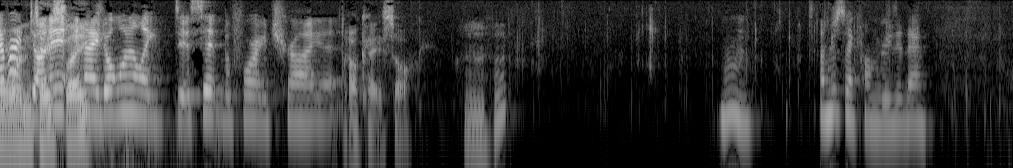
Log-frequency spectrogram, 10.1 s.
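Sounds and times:
speech: 0:00.2 - 0:05.2, 0:07.2 - 0:07.6, 0:08.2 - 0:09.4
biting and chewing a peanut butter and jelly sandwich: 0:03.3 - 0:10.1
short vocal sounds: 0:04.6 - 0:05.2.

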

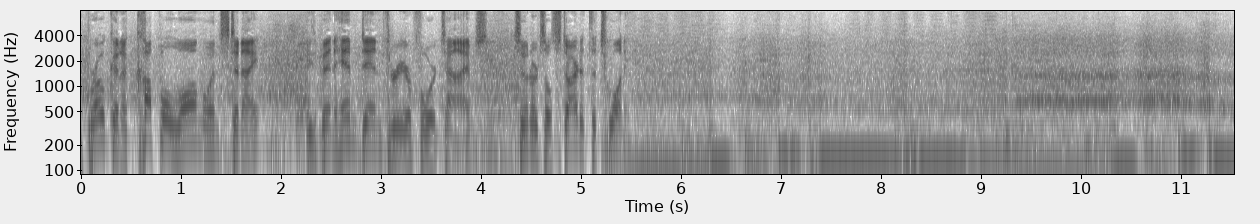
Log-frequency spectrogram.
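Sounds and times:
large stadium crowd cheering: 0:00.0 - 0:11.5
speech: 0:00.1 - 0:05.8.

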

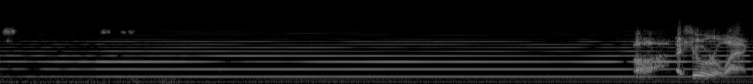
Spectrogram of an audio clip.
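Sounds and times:
faint high chirps: 0:00.0 - 0:00.2, 0:01.0 - 0:01.4
loud truck horn blaring: 0:00.0 - 0:07.5
speech: 0:06.9 - 0:07.5.

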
